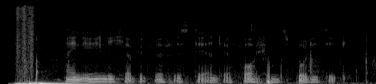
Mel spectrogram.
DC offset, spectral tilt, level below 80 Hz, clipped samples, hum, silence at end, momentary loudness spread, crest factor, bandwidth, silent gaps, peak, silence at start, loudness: under 0.1%; -6.5 dB/octave; -38 dBFS; under 0.1%; none; 0 s; 9 LU; 16 dB; 16.5 kHz; none; -12 dBFS; 0.05 s; -36 LUFS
